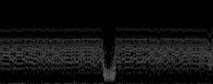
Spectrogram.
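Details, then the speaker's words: ZX Spectrum cassette of unknown content loading, dense, warbling high screech with a brief dropout midway; turbo-speed loader signal that is notoriously hard to load. "listen to that that's a horrible loader that's horrible oh it's one of them turbo Plumbing loaders the notoriously bad to get to load"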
